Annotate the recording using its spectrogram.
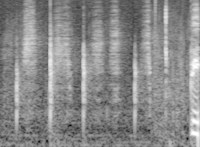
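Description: Chalk on a blackboard: a quiet string of short, sharp strokes and taps as a line is drawn and a label is written.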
